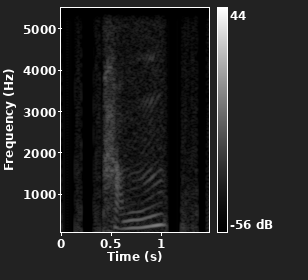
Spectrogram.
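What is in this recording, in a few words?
"pan5", Cantonese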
